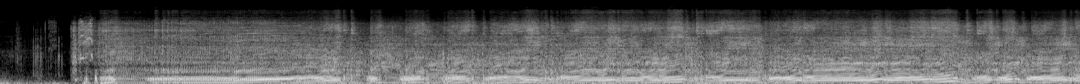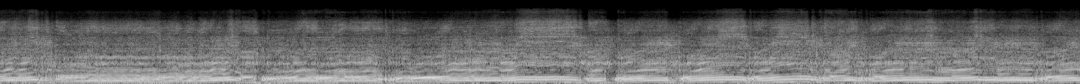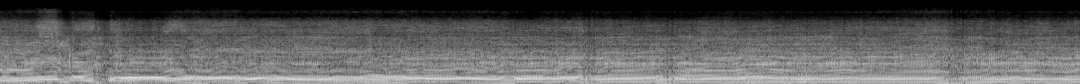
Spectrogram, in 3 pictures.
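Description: Beta RR 250 Racing two-stroke engine, fitted with an S3 high-compression cylinder head, revving up and down under load as the bike is ridden on a dirt trail, its pitch rising and falling constantly. It comes in loud about a second in.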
